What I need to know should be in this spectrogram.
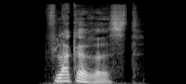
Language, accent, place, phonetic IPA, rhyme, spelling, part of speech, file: German, Germany, Berlin, [ˈflakəʁəst], -akəʁəst, flackerest, verb, De-flackerest.ogg
- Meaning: second-person singular subjunctive I of flackern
